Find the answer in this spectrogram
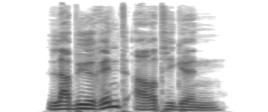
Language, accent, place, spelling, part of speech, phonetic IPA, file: German, Germany, Berlin, labyrinthartigen, adjective, [labyˈʁɪntˌʔaːɐ̯tɪɡn̩], De-labyrinthartigen.ogg
- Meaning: inflection of labyrinthartig: 1. strong genitive masculine/neuter singular 2. weak/mixed genitive/dative all-gender singular 3. strong/weak/mixed accusative masculine singular 4. strong dative plural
